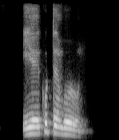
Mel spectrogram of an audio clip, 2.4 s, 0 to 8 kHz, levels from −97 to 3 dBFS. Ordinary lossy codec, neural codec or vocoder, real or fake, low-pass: MP3, 64 kbps; codec, 16 kHz, 1 kbps, X-Codec, HuBERT features, trained on balanced general audio; fake; 7.2 kHz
